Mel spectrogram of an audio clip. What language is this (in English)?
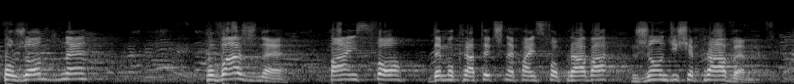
Polish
